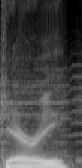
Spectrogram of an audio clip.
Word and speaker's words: Gerry: His name, it looks like it's spelled Jerry, G-E-R-R-Y, but he pronounces it Gary.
